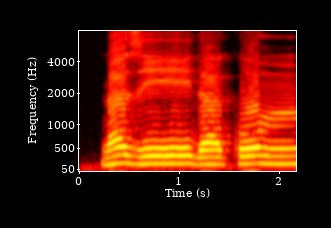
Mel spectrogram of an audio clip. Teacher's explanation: ketemunya Alif atau ketemu Hamzah maka kita namakan dengan izhar syafawi tidak boleh ditahan suara mimnya tapi langsung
